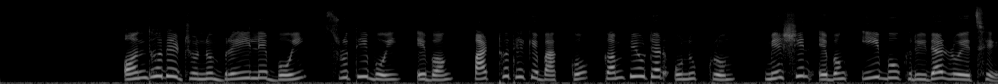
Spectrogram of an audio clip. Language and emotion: Bengali, neutral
